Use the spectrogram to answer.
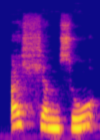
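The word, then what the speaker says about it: الشَّمْسُ: Asy-syamsu, alif lam asy-syamsiyah, karena ada alif lam yang bertemu dengan salah satu huruf syamsiyah yaitu huruf shin. Cara membacanya, alif lamnya kita idghamkan atau kita leburkan ke dalam huruf shin.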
